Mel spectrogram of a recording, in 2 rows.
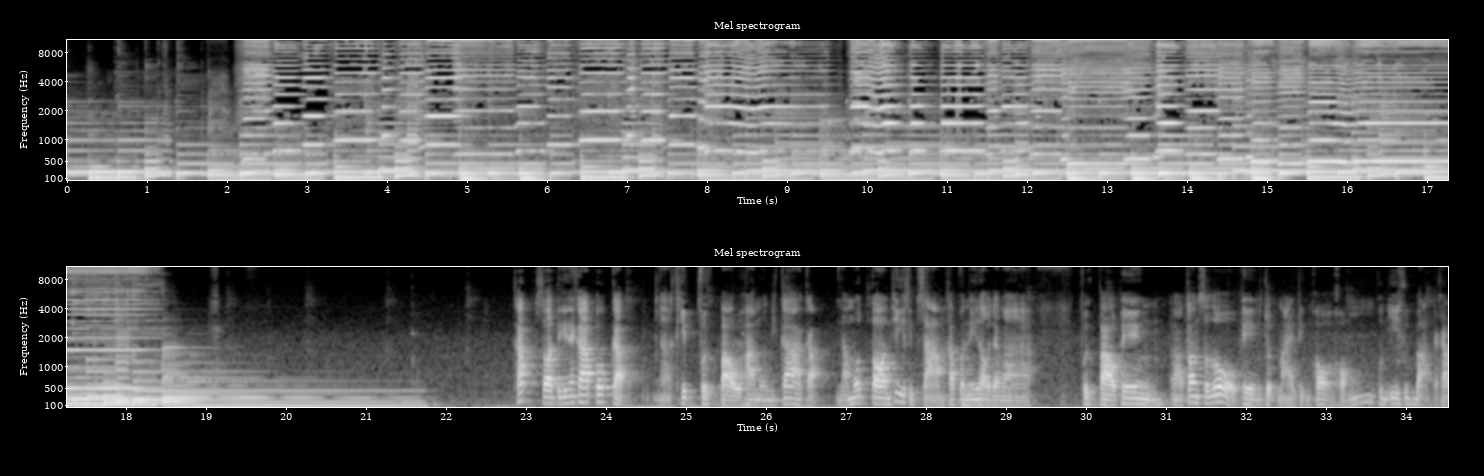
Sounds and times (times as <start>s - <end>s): Harmonica: 1.8s - 19.2s.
